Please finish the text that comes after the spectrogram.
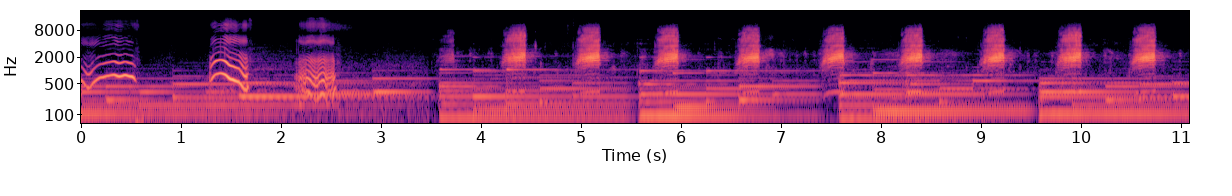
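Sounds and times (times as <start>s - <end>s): music of slow held chords: 0.0s - 11.0s
duck quacking: 3.6s - 11.0s.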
